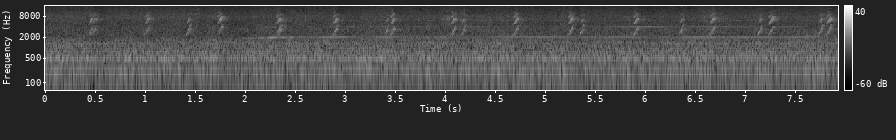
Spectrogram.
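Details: Honey bees leaving and arriving at a Top Bar Hive entrance while gathering nectar; steady layered hum with quick ticks almost twice a second and a thin, steady higher whine entering partway through.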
